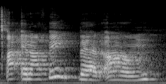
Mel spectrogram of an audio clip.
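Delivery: speaking through napkin; wiping mouth with napkin. Real, not acted. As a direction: hand covering mouth. Seen 1: Napkin held against mouth for the first second, then lowered.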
